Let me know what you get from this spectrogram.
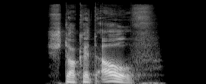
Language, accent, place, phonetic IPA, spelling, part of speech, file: German, Germany, Berlin, [ˌʃtɔkət ˈaʊ̯f], stocket auf, verb, De-stocket auf.ogg
- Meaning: second-person plural subjunctive I of aufstocken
